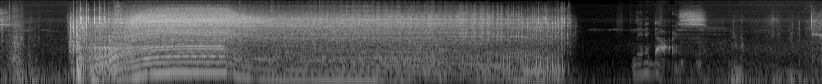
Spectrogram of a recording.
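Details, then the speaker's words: Homelite two-stroke string trimmer starts at half/full choke, runs high then sags rough and uneven for several seconds and cuts out; owner suspects fuel starvation, later fixed by replacing gas tank, fuel hoses and fuel cap. "so that's what the complaint is on this thing it starts up and then it dies"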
